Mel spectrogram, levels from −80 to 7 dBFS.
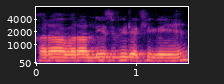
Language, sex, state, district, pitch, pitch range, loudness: Hindi, male, Chhattisgarh, Kabirdham, 165 Hz, 160-170 Hz, -13 LUFS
